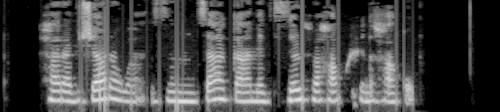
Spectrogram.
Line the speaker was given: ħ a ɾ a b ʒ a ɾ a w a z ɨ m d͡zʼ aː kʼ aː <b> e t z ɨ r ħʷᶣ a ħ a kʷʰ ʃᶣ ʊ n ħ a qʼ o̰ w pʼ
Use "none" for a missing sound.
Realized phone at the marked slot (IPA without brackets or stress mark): m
